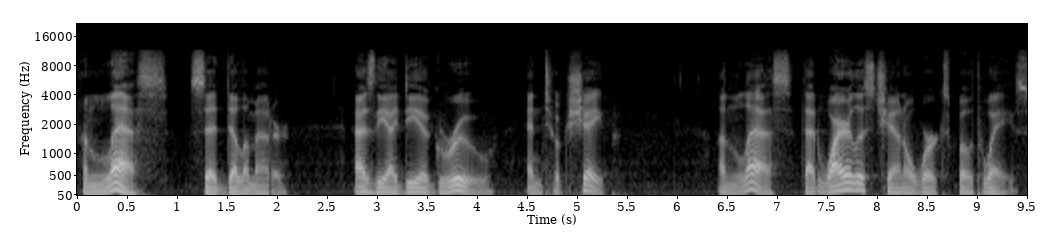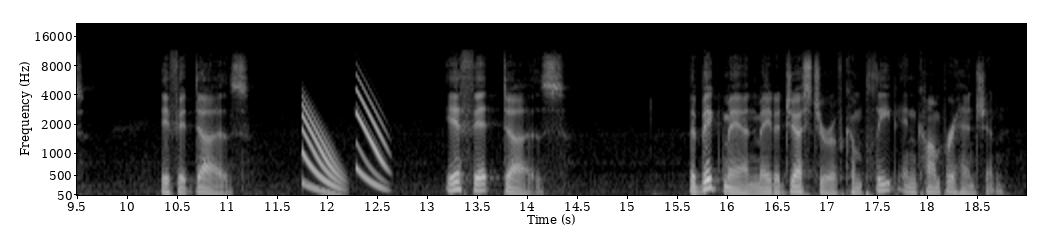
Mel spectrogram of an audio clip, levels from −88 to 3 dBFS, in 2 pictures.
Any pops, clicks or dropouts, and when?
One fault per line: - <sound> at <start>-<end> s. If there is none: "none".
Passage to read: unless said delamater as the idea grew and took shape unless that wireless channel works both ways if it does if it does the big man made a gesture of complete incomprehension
- chirp at 11.7-12.6 s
